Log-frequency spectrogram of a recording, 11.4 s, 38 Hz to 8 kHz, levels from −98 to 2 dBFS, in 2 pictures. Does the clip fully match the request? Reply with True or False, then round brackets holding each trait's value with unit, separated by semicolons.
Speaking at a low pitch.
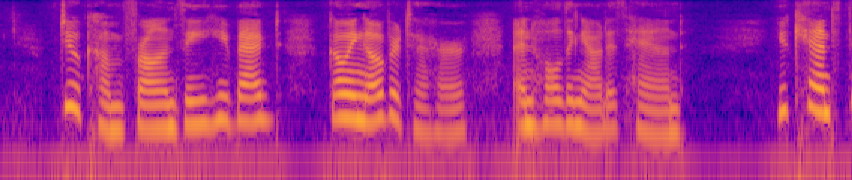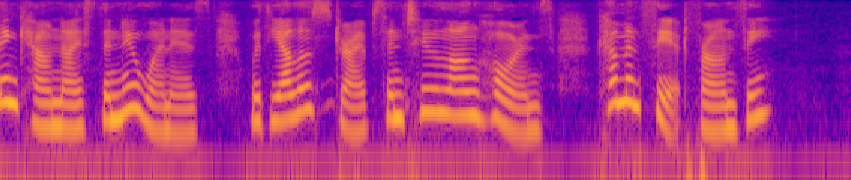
False (210 Hz)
